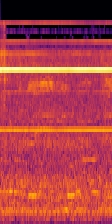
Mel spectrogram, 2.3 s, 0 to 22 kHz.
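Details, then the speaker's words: 2005 Pontiac Grand Prix, ABS codes C0041/C0245, ABS sensor wire at cracked loom: meter's continuity tone holds, then wavers and drops out when the harness is stretched, confirming a broken wire to be cut and repaired. "going to pull on it, and you see it goes up, starts, beeper's not constant, goes out of limits, comes back as soon as I let some pressure off."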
